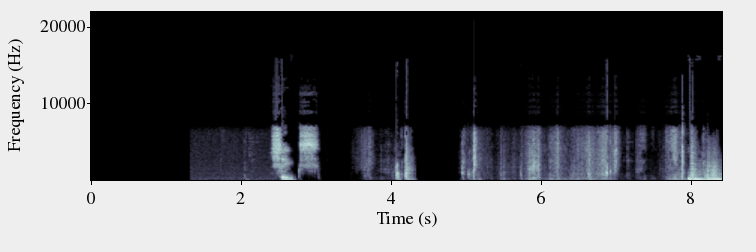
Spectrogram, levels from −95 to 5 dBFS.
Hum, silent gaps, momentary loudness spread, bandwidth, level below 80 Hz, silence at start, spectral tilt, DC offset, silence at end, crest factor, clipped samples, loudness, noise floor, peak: none; 4.36-4.88 s; 20 LU; 12 kHz; -54 dBFS; 2.4 s; -4 dB/octave; under 0.1%; 0 s; 20 dB; under 0.1%; -16 LUFS; -62 dBFS; 0 dBFS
